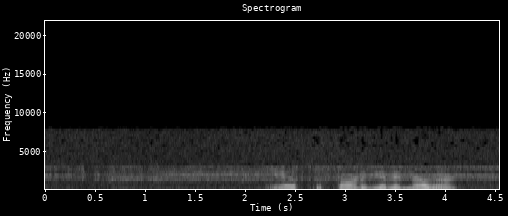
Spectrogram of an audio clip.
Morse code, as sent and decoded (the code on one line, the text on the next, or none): none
